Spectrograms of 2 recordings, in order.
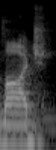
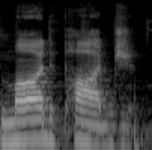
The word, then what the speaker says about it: Mod Podge: Podge another part's Modge Modge it's not Modge it's Mod Podge I hate when people pronounce it wrong mud PUD incorrect sand into the bucket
